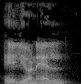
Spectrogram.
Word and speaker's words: Elionel: Em, a mí, si me quieren seguir, me pueden encontrar en Instagram como Elionel. Eso se escribe como si fuera un gritito como eh, E, Lionel.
